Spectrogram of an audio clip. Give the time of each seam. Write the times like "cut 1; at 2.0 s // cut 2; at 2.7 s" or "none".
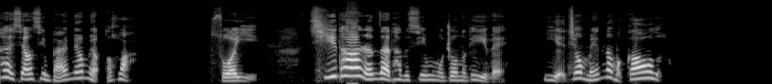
none

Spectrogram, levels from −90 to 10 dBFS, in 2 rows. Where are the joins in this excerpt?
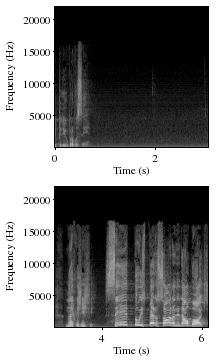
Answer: cut 1; at 3.9 s

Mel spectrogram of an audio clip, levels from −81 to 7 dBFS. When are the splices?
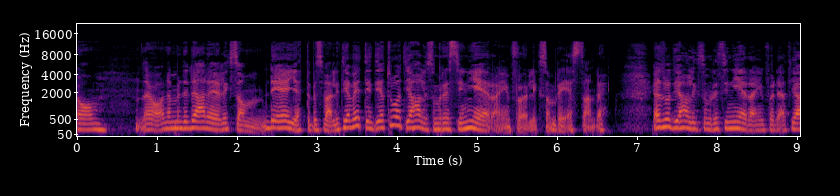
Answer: none

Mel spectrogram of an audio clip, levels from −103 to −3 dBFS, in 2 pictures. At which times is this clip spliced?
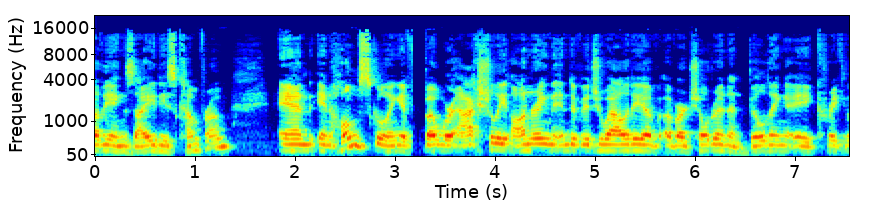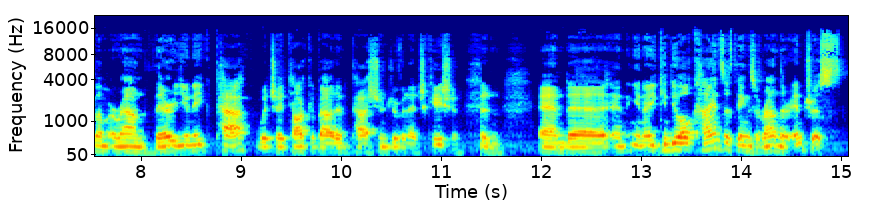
cut 1; at 3.2 s // cut 2; at 11.4 s

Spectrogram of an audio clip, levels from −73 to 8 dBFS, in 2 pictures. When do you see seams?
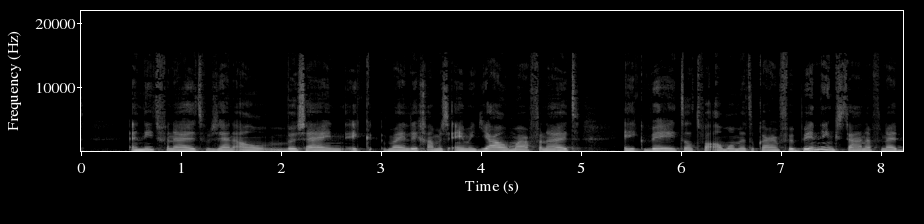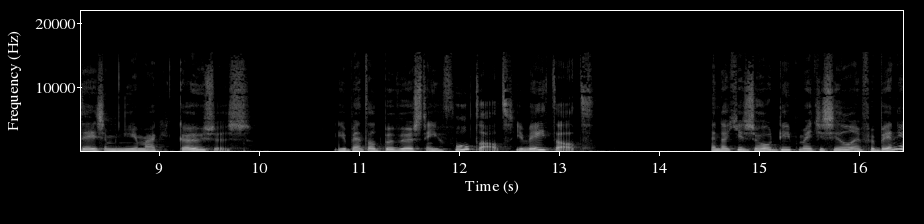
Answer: none

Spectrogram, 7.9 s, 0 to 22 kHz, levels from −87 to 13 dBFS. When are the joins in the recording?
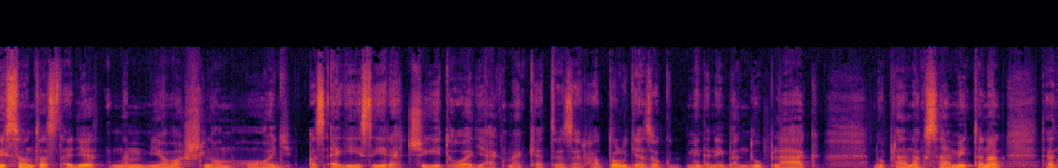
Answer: cut 1; at 2.2 s

